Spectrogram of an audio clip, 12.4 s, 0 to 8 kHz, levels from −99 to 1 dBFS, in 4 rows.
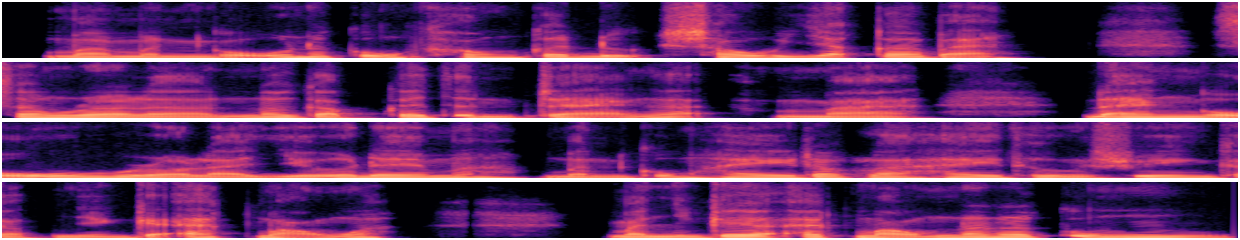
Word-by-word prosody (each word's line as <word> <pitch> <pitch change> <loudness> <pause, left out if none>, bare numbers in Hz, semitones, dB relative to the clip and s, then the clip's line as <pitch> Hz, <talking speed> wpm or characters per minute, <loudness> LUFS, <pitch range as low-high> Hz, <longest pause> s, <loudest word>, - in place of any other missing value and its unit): mà 110 -1 0
mình 105 0 -2
ngủ 120 - 0
nó 185 - +4
cũng 130 - +1
không 145 -2 -3
có 170 +1 +1
được 135 -6 -1
sâu 140 -1 +1
giấc 195 +7 -1
á 195 -1 +3
bạn. 90 - -2 0.5
Xong 130 -1 +1
rồi 110 -4 +4
là 95 -2 -1
nó 145 +10 0
gặp 100 - +1
cái 150 - +2
tình 95 -3 0
trạng 95 -2 -2
á 140 +2 -3 0.2
mà 95 -2 -2 0.4
đang 115 +1 +3
ngủ 140 - +3
rồi 95 -5 +1
là 90 -1 0
giữa 90 +6 0
đêm 120 -1 +2
á, 140 - -1
mình 95 -3 -3
cũng 115 +6 -4
hay 125 0 0
rất 165 +2 -2
là 120 - +1
hay 115 +1 -1
thường 110 -4 -2
xuyên 120 +2 +1
gặp 100 -2 -5
những 95 +2 -3
cái - - 0
ác 170 0 -1
mộng - - -1
á, 145 - -1 0.6
mà - - +2
những 105 +4 +1
cái 170 +7 +6
ác 180 0 -1
mộng 115 -3 +2
đó 160 - +3
nó 180 +2 +5
cũng 170 +7 +2
120 Hz, 250 wpm, -20 LUFS, 100-150 Hz, 0.6 s, cái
